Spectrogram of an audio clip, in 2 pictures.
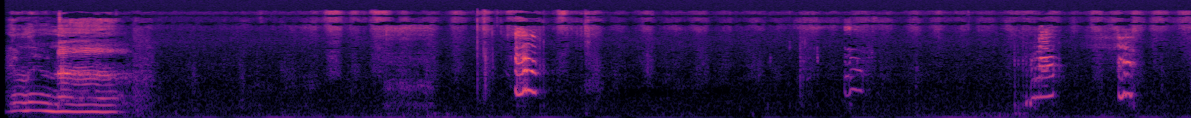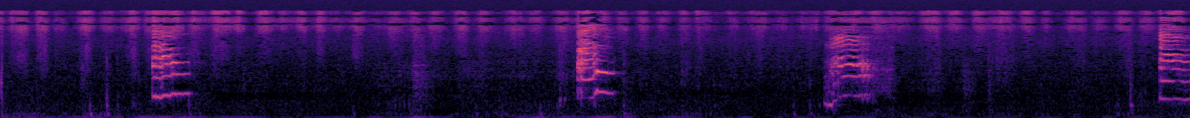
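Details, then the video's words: Bengal cat named Luna, a pet indoors on her favorite spot, telling a story with sweet tiny meows; one louder wavering meow at the start, then a series of soft, short, rising meows every couple of seconds in a quiet room. "Kitty with the sweetest meow!"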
